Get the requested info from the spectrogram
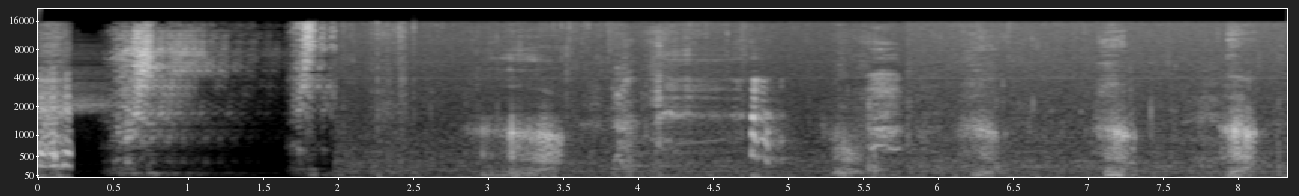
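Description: Crispy fried chicken crunching as it is bitten and chewed close to the microphone, a sharp bite about two seconds in followed by irregular crunches, mixed with stifled laughter.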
